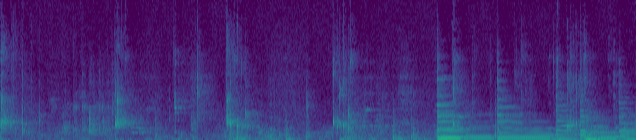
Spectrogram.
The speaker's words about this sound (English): So help me out with the finger snap here. All right.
